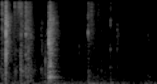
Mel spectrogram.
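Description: Tarot cards being shuffled and handled by hand: two sharper card slaps in the first second, then a few lighter flicks and rustles of the deck.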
